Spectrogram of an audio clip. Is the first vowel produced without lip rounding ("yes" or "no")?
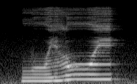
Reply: no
